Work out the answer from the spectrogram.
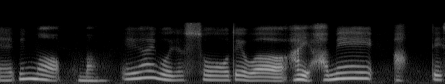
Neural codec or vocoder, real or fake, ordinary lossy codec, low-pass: codec, 24 kHz, 0.9 kbps, WavTokenizer, large speech release; fake; none; 7.2 kHz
